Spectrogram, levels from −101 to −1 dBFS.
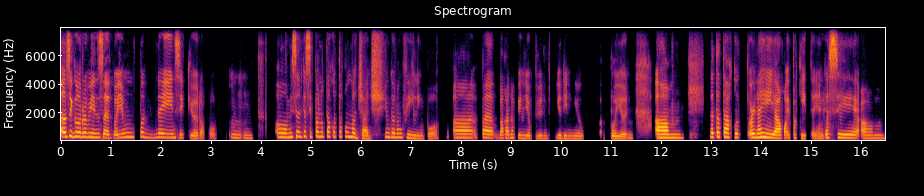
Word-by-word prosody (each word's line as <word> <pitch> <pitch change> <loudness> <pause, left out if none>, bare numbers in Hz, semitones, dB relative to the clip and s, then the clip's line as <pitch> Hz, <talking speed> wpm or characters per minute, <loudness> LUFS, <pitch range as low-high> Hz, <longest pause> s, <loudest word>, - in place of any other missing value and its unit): Ah, 315 - +8
siguro 315 -4 +3
minsan 275 -4 0
po 230 - -5
'yung 285 +5 -2
'pag 320 -2 -1
nai-insecure 255 -5 -3
ako, - - -12 0.3
mm. 225 -3 -10 0.5
Oh, 290 0 +1
minsan 300 +3 0
kasi 330 -1 -1
parang 325 -1 0
takot 325 -1 -1
ako 330 -1 -4
ma-judge 210 -9 -2
'yung 300 - -2
gano'ng 280 -2 -2
feeling 210 -6 -5
po. 180 -1 -8 0.3
Ah, 250 -1 +1
pa 245 -3 +2
baka 225 +1 -2
na 245 - -6
feel 220 -3 -7
yo 205 -1 -3
'yun 200 -1 -9 0.2
yo 210 - -3
din 200 -1 -7
niyo 185 -1 -8 0.6
po 190 - -1
'yun, 165 -2 -3 0.5
um, 245 -1 +6 0.5
natatakot 290 -2 +4 0.2
or 260 - +8
nahihiya 265 -6 +6
akong 220 - -1
ipakita 220 -3 -8
'yan - - -8
kasi, 240 -2 +2
um, 215 0 -6
250 Hz, 150 wpm, -23 LUFS, 220-290 Hz, 0.6 s, Ah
